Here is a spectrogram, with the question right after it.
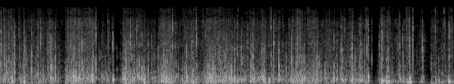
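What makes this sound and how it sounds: A foil-lined plastic Cheetos chip bag is held up and turned sideways while fingers tap and crinkle the plastic. Dense, steady crackling and rustling run nearly continuously, with a few brief dips in loudness.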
